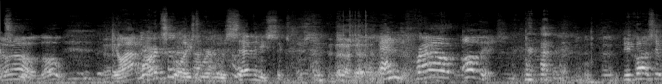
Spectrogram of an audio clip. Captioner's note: laugh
